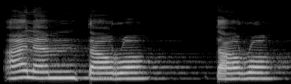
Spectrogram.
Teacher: را کے اوپر جب زبر آتی ہے نا تو را کو موٹا پڑھا جاتا ہے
